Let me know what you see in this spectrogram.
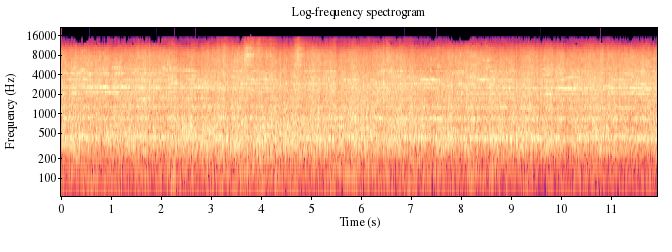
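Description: Freight train of autorack cars rolling past at speed: a steady, loud rumble and clatter of steel wheels on rail, with thin high squealing tones from the wheels.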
